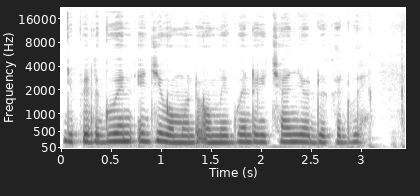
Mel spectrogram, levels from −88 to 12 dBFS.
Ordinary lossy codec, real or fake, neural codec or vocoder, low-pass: none; real; none; 19.8 kHz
